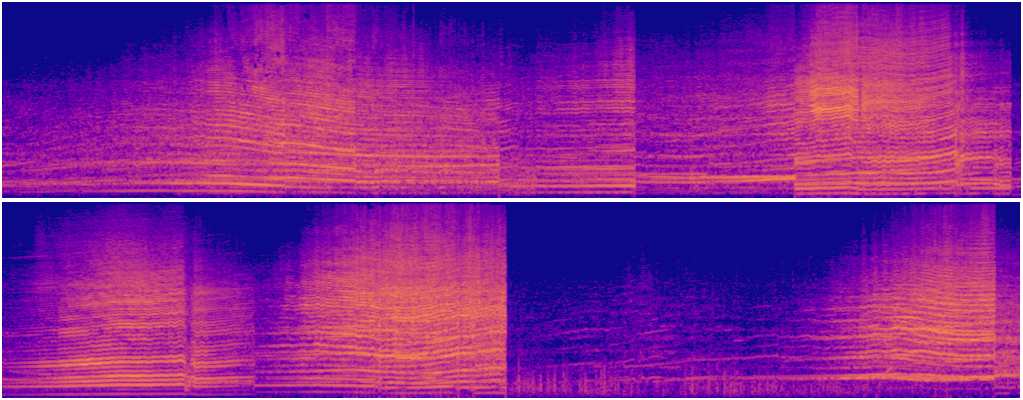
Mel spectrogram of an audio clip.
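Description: Racing motorcycles at speed, their engines revving high, the pitch climbing and dropping as they accelerate and pass. The sound breaks off abruptly several times into separate passes, with a quieter stretch about three-quarters of the way through before another bike builds up loud near the end.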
